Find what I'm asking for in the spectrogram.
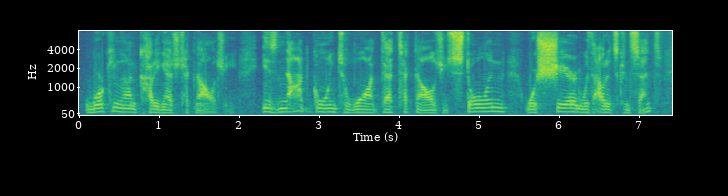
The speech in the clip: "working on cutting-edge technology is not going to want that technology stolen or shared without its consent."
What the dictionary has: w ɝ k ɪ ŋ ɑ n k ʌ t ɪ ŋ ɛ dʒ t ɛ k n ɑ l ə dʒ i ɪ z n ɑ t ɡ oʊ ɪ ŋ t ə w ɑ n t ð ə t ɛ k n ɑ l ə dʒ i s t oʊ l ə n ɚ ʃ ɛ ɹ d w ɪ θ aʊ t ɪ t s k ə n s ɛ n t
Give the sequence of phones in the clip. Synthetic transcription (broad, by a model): w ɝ k ɪ ŋ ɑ n k ʌ t ɪ ŋ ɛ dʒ t ɛ k n ɑ l ə dʒ i ɪ z n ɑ t ɡ oʊ ɪ ŋ t ə w ɑ n ð ə t ɛ k n ɑ l ə dʒ i s t oʊ l ə n ɚ ʃ ɛ ɹ d w ɪ θ aʊ t ɪ t s k n s ɛ n t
